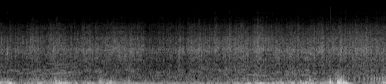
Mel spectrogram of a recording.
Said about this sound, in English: Uh, most normal people would give up in this weather. This is, uh, you can hear the rain.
